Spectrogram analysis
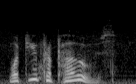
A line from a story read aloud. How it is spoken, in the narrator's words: she pleaded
